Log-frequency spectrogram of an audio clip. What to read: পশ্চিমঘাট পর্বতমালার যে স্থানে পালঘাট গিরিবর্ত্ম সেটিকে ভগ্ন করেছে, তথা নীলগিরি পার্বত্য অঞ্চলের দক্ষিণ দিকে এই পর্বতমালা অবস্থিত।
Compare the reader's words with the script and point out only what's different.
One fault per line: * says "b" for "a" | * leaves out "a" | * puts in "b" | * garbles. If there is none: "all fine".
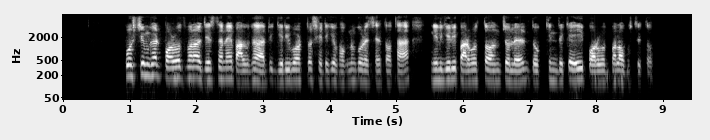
all fine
